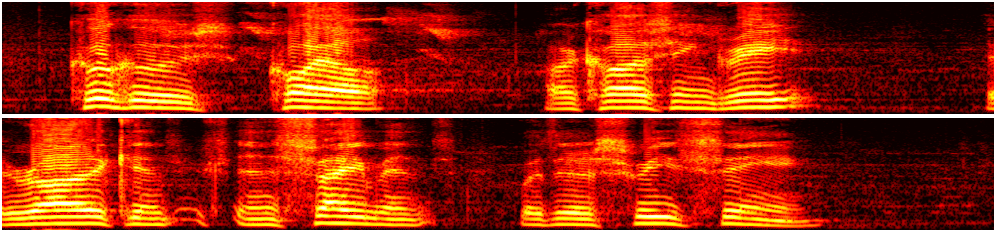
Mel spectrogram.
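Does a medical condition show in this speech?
Yes: deafness; unsure of microphone volume.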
